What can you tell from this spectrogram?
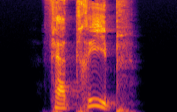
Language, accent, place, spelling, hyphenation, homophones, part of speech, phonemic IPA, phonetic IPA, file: German, Germany, Berlin, Vertrieb, Ver‧trieb, vertrieb, noun, /fɛrˈtriːp/, [fɛɐ̯ˈtʁiːp], De-Vertrieb.ogg
- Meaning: sale, sales distribution, marketing, trafficking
